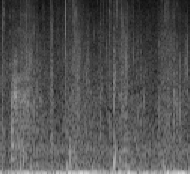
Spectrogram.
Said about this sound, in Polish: O, to będzie słychać kroki bardzo dokładnie. Wow!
